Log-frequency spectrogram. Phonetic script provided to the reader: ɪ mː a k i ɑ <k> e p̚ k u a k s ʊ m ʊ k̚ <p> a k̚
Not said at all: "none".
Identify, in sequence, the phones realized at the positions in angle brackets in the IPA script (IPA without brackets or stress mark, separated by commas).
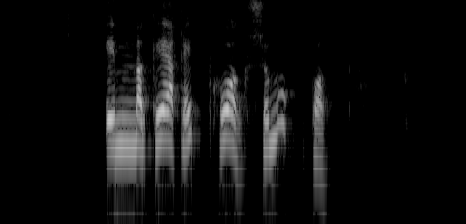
q, p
